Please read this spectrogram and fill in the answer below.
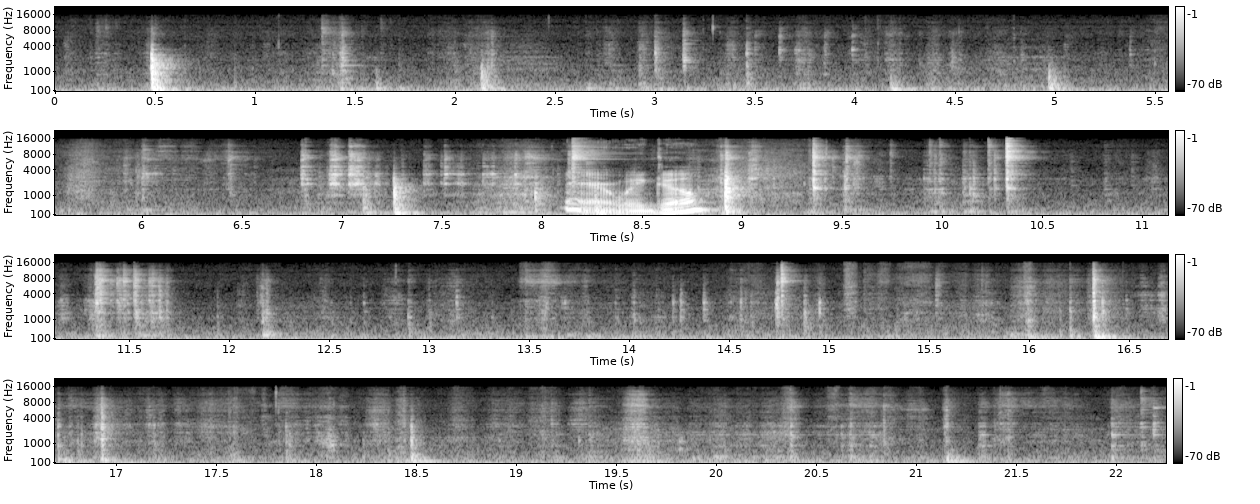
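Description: Scattered small metal clicks, taps and scrapes of aluminium extrusion rails, screws and nuts being handled and slid into position, with a busier spell of clatter about seven to nine seconds in.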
